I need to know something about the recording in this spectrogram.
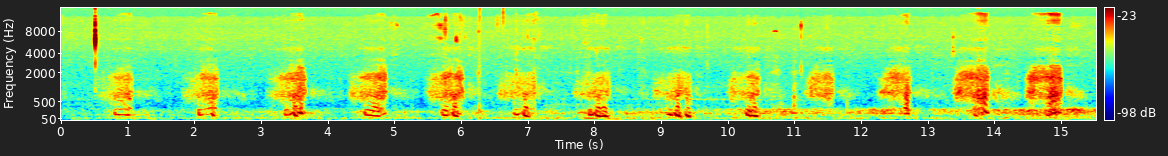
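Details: A sleeping Chihuahua dog: quiet, rhythmic snorting snore with each breath, about 50 breaths a minute; snoring.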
